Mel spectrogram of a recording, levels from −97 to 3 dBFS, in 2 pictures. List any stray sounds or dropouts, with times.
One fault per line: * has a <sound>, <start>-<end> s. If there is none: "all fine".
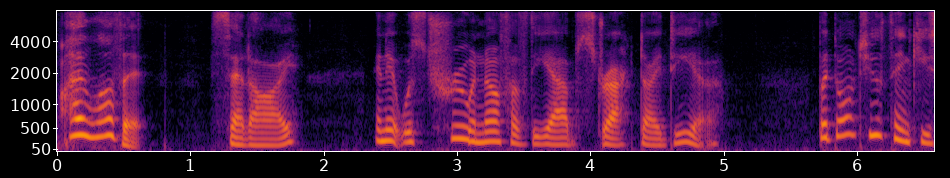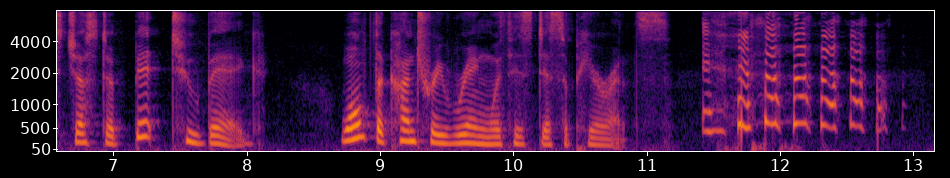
* has a laugh, 11.4-13.0 s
